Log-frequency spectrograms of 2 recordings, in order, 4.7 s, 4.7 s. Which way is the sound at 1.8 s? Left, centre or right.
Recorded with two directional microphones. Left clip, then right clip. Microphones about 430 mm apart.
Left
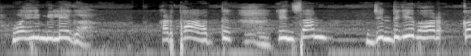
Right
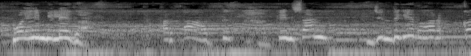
Centre.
